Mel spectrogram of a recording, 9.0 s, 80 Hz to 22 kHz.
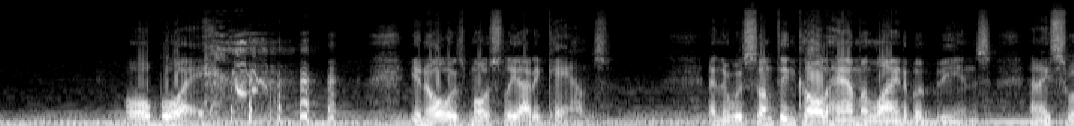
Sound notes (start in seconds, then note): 1.7 laughs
